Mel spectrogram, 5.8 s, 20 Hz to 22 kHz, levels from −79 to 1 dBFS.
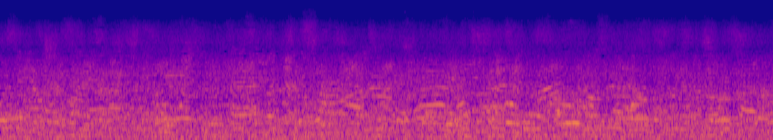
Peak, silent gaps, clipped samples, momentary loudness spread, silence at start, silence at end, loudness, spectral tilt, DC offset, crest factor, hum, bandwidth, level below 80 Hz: -16 dBFS; none; under 0.1%; 3 LU; 0 s; 0 s; -31 LUFS; -5 dB/octave; under 0.1%; 14 dB; none; 16.5 kHz; -46 dBFS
